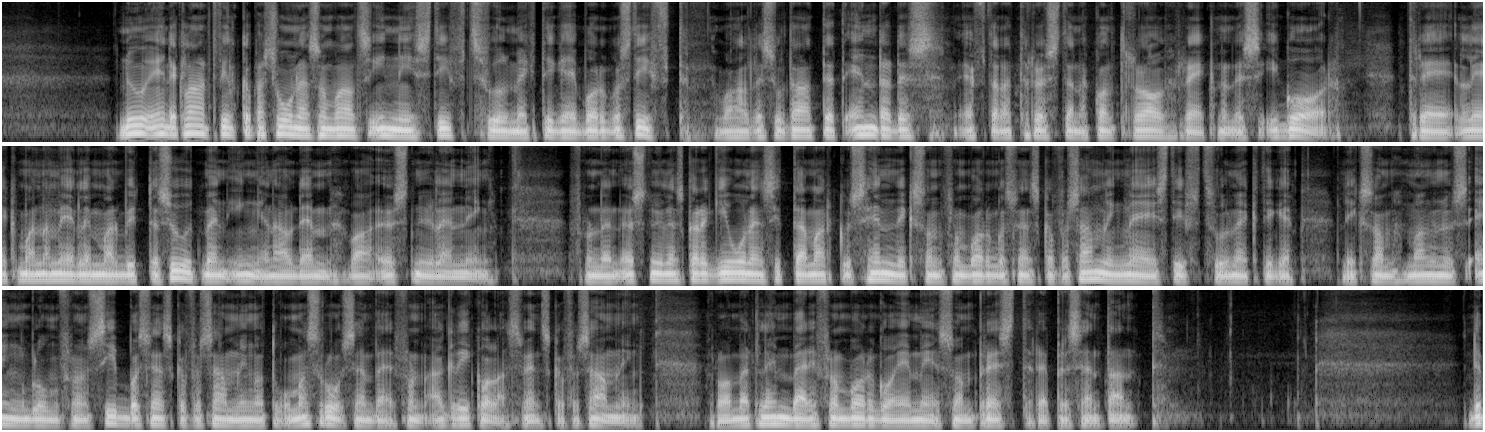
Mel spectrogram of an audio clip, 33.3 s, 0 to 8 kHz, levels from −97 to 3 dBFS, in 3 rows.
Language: Swedish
